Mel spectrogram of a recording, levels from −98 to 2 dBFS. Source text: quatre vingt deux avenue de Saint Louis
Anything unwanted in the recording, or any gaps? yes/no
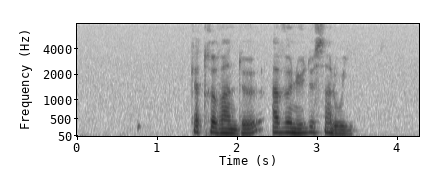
yes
